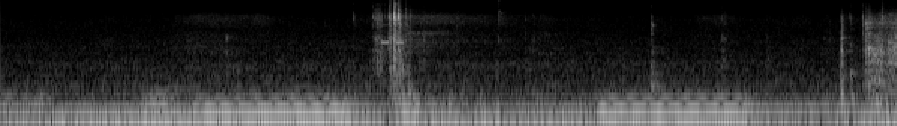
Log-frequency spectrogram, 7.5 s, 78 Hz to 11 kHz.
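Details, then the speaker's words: 1999 Honda Accord 4-cylinder cranks in steady bursts but never fires after new distributor, rotor, plugs and wires; it started once then wouldn't restart. Fuel pump heard priming, fuel in line, no check engine light; cause unknown. "That's what it's doing. Like it won't stop, but it's not starting."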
